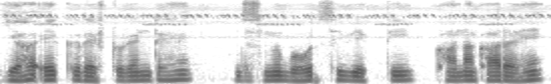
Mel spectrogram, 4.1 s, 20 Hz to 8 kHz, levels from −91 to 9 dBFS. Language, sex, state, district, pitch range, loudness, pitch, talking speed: Hindi, male, Goa, North and South Goa, 110-120 Hz, -33 LUFS, 115 Hz, 175 wpm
